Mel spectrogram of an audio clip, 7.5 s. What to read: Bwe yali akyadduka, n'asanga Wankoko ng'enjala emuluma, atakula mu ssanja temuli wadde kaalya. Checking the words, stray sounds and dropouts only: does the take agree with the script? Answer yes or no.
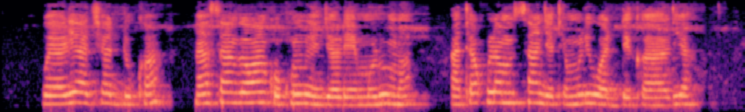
yes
